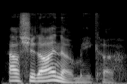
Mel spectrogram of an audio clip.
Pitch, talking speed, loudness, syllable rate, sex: 130 Hz, 235 wpm, -14 LUFS, 5.9 syllables/s, male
